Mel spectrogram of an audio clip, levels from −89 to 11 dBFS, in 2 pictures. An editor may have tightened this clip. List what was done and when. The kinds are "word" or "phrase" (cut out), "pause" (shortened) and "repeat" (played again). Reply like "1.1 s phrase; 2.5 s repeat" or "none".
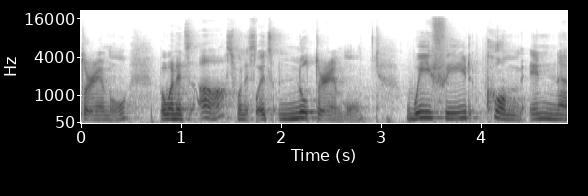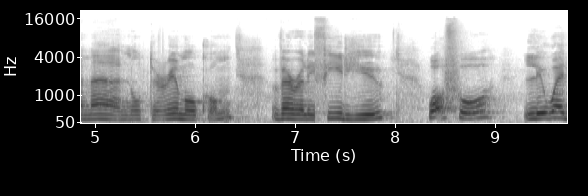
1.8 s word; 7.2 s word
